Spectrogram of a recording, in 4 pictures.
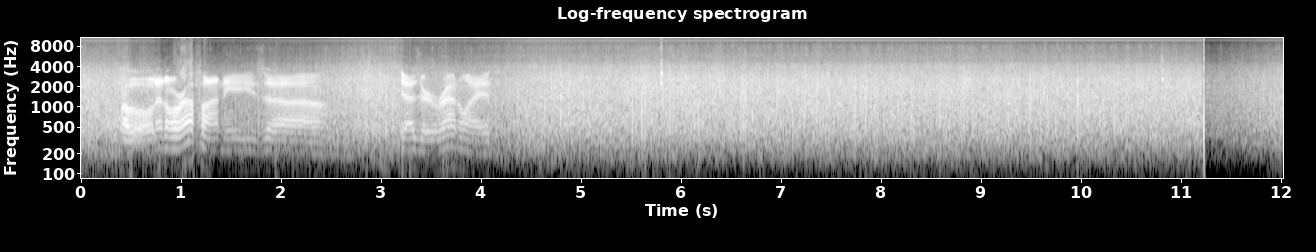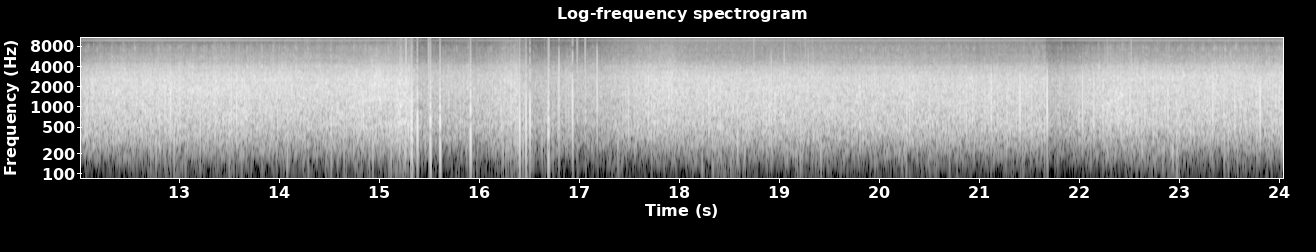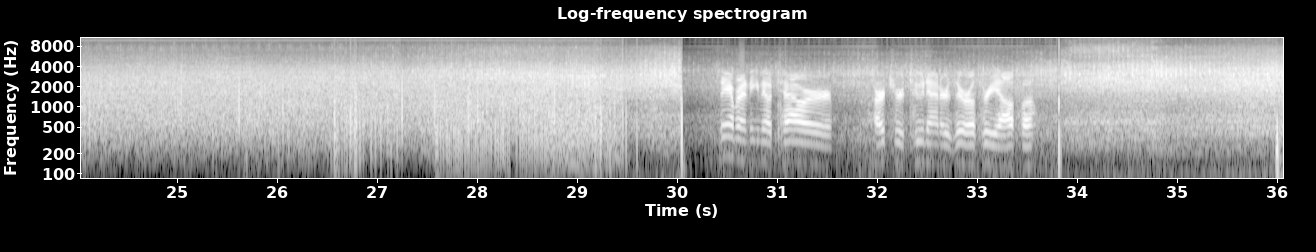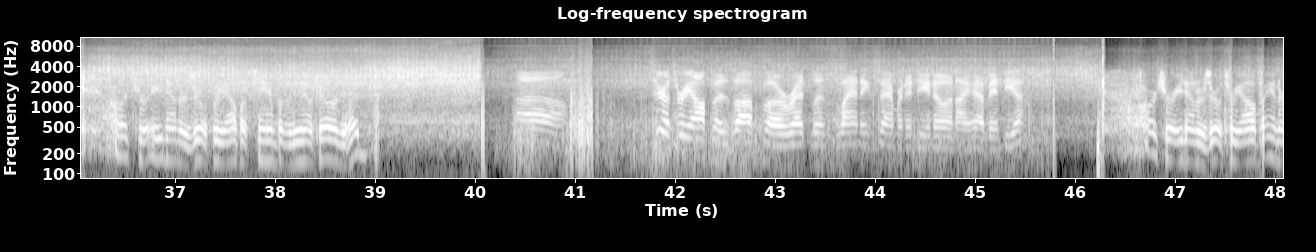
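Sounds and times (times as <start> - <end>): propeller wash and wind hiss: 0.2 - 48.0.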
